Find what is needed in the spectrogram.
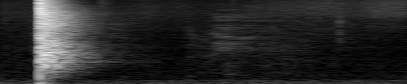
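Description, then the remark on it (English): One sharp, loud hand clap near the start, made after a spoken countdown of three, two, one, a crisp burst that dies away quickly into a faint low hum with no one talking. “any we need updates to clap”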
